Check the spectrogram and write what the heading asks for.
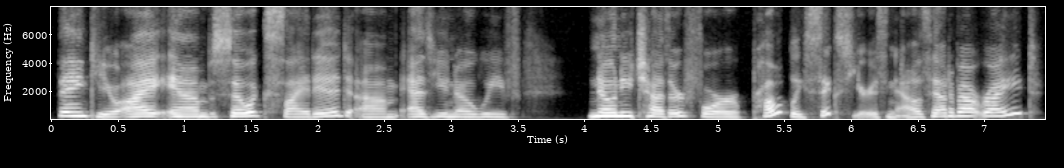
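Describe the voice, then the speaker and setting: A woman's voice: mid-range voice, measured pace, no echo. A woman hosts an interview show and talks in a chatty, lightly joking way. Her voice is recorded dry and close, with no room sound around it. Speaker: host. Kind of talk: interview host.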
